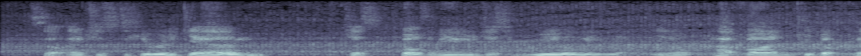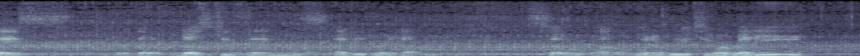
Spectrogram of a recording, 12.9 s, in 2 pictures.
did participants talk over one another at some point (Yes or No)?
No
